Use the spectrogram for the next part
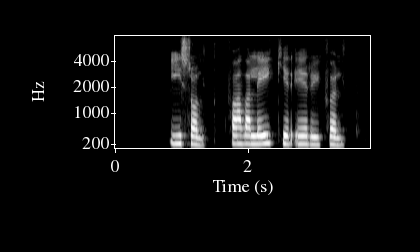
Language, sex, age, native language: Icelandic, female, 30-39, Icelandic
